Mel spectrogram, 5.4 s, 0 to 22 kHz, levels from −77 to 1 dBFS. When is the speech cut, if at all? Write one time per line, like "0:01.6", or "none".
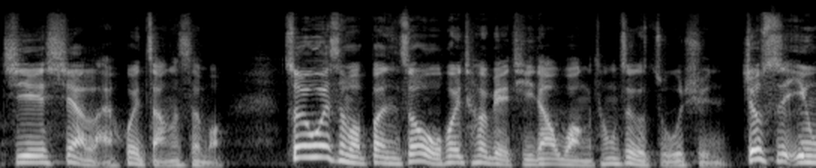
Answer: none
